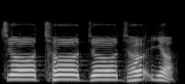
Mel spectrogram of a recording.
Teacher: है तालू या तालव्य यानी कहने का मतलब क्या है कि जब आप चा वर्ग का उच्चारण करते हैं तो आपका जो जीव होता है व तालू को क्या करता स्पर्श करता है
